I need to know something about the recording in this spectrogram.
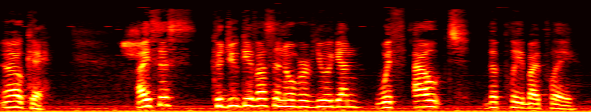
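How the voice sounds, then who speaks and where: A man's voice: high-pitched, a little slow, low-quality recording. A young male performer playing a teenage boy, a reassuring big brother who takes charge, in a sci-fi radio play. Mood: businesslike.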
